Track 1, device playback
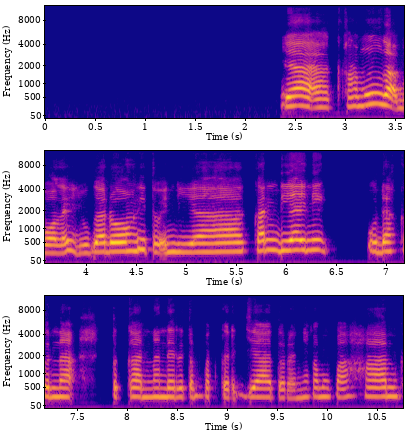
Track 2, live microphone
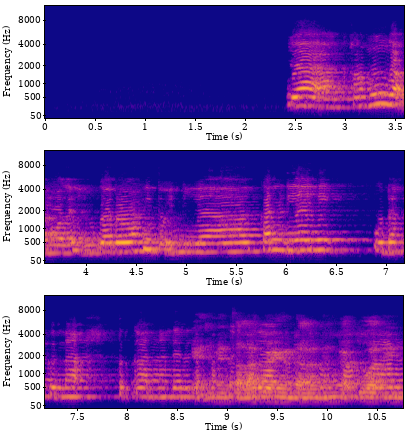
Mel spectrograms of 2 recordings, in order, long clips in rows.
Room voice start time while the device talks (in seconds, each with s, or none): 8.6 s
